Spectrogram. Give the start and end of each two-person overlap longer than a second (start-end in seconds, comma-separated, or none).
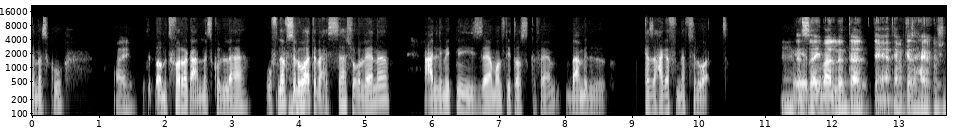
none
